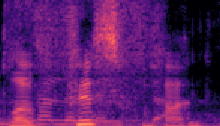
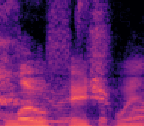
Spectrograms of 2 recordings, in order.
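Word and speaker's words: Bloefhiswyn: Oh, that's how you pronounce that, Blofisvin. I come before you to I always offer pronounce it my Blowfishwin.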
